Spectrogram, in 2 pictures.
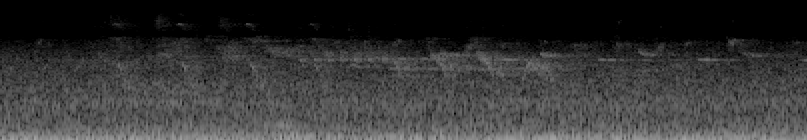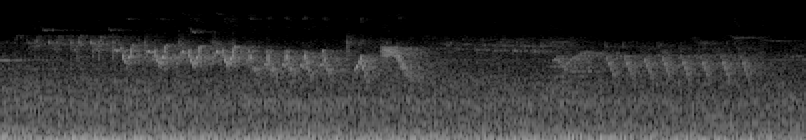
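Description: Small birds chirping, with quick high trills about halfway through and again near the end, over a steady low hum of outdoor background noise.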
